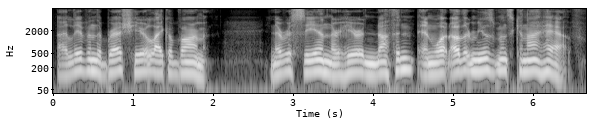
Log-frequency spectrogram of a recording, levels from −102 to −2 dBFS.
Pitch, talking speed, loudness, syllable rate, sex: 145 Hz, 190 wpm, -18 LUFS, 5.0 syllables/s, male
